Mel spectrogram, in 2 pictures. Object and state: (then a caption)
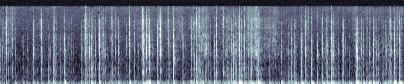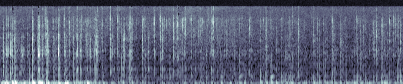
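Paper drink cup with lid, tapped and scratched. A large, hollow white paper drink cup with a yellow logo and a plastic lid is held next to the mic and tapped and scratched with fingertips. Dense, irregular dull thumps with heavy low-end boom mix with soft scratchy rustling. The activity is busiest in the first six seconds, then quieter after.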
